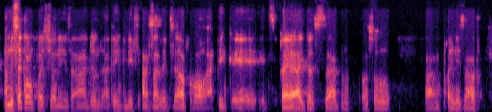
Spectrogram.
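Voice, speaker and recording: A man with a very deep voice asks his questions in halting bursts, stopping often for "um". His tone is husky and mellow. The sound is dull and lo-fi. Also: fairly even intonation. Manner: hesitant, many ums, halting questions. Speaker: interview host.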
